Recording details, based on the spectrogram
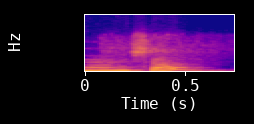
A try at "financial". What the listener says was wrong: Financial. Be careful. You read it once like that, but the second time I think you read it like E. But it's also always going to be like I. Financial.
